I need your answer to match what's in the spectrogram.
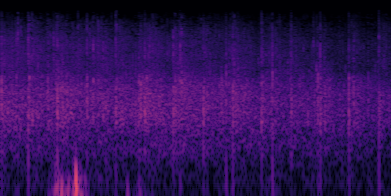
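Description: An audience claps steadily for a few seconds for the model of a demonstration during a sermon: a dense, sustained patter of many hands at moderate volume with no voices over it.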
